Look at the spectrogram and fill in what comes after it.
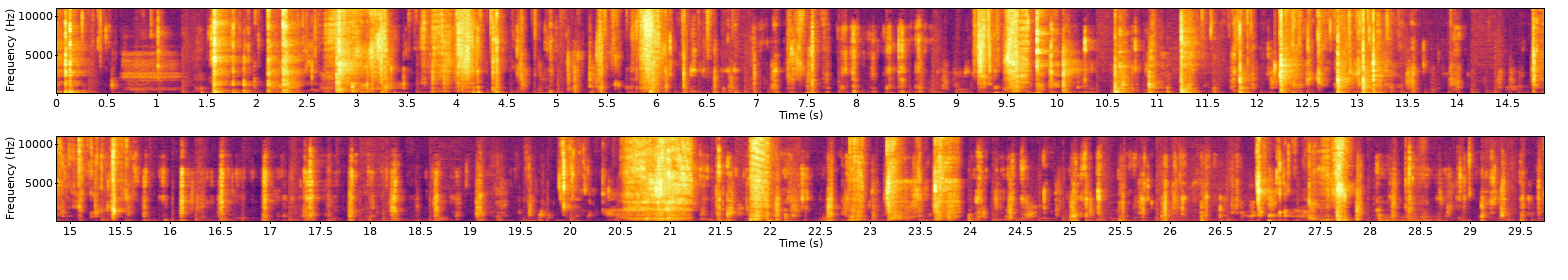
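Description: Close-miked eating sounds: chewing and crunching, with utensils clicking against a bowl as rice is mixed and scooped.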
